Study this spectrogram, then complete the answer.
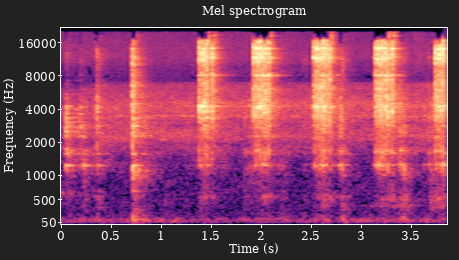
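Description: Mechanical ratcheting clicks as bolts are snugged down on the pony motor of a John Deere 830 Industrial tractor, arriving in short, close bursts separated by brief pauses.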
